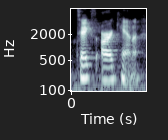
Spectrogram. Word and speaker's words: Texarkana: Texarkana.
